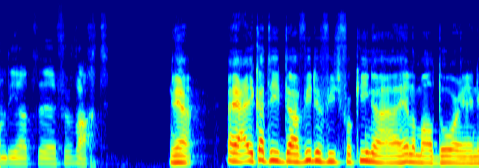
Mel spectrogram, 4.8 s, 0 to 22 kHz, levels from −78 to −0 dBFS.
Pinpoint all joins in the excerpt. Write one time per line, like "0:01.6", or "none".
none

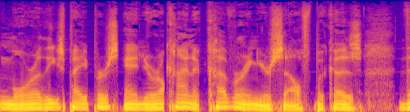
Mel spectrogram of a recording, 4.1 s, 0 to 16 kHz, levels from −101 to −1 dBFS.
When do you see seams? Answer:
0:01.2
0:01.6

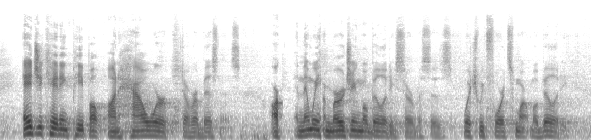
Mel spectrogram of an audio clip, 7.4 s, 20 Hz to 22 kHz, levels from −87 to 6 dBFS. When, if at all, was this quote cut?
0:02.3
0:03.5
0:04.0
0:05.7
0:06.1

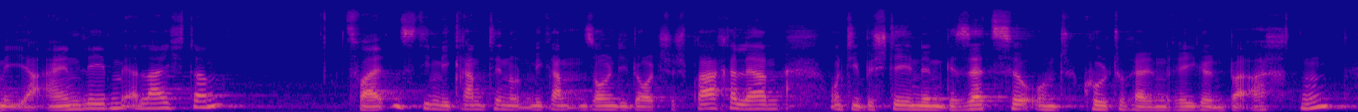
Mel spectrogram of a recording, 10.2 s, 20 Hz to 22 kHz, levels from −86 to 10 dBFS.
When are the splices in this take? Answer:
none

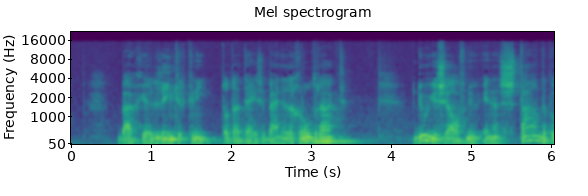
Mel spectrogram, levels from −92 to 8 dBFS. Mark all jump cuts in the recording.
none

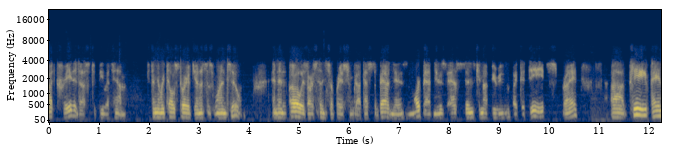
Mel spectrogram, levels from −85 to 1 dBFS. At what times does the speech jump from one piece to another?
none

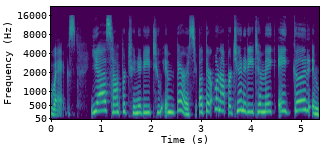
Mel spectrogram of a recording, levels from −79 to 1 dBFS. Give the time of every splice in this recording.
0:01.2
0:02.9
0:03.3

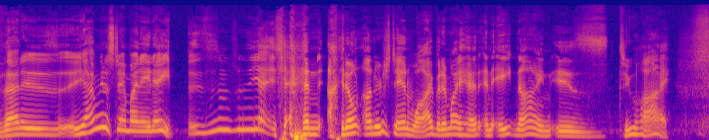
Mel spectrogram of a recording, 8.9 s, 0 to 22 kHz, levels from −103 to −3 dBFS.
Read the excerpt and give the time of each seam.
0:02.3

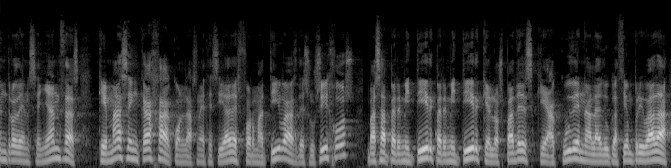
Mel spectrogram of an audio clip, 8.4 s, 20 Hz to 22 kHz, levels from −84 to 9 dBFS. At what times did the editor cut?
0:04.5
0:05.4

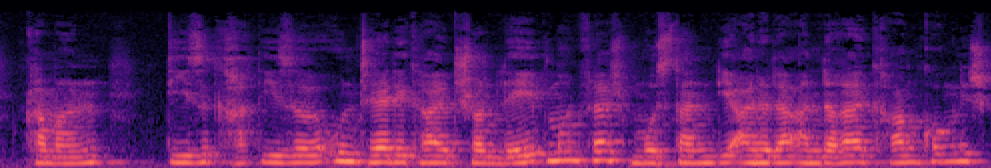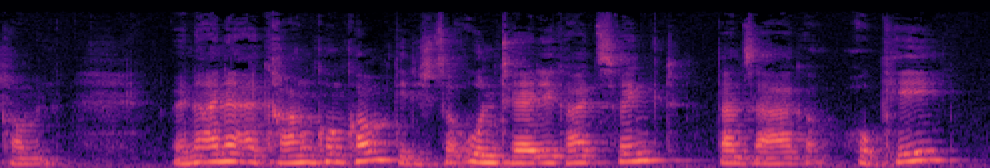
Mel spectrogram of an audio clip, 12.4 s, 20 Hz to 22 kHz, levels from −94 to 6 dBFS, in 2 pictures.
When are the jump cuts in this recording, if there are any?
none

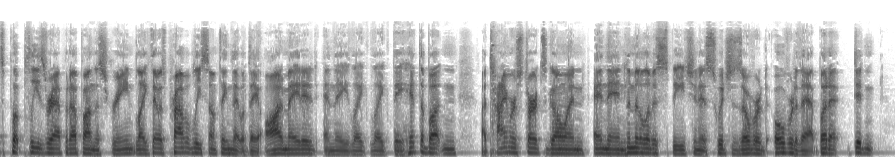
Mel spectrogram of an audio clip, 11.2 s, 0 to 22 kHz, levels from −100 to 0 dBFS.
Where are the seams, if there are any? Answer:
0:04.6
0:07.4
0:07.8

